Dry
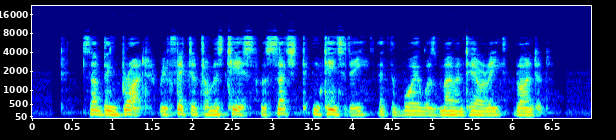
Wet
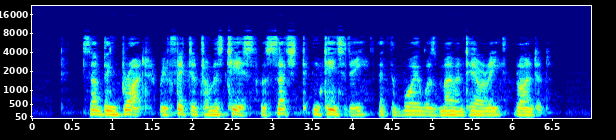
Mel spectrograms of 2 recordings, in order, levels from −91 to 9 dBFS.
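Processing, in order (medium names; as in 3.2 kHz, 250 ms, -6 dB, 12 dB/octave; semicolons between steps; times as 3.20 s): gate -48 dBFS, range -6 dB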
